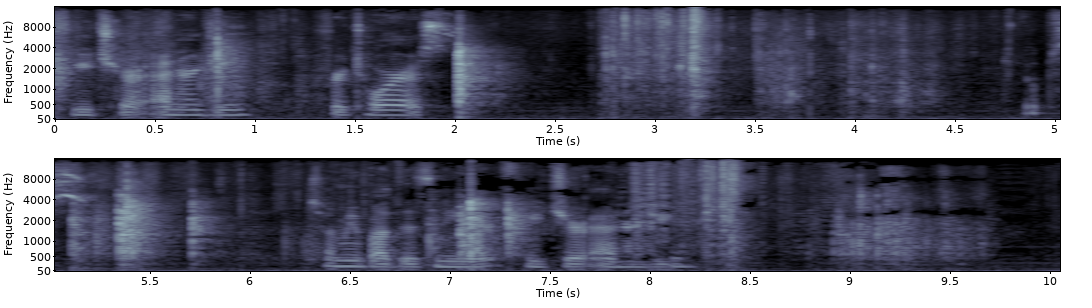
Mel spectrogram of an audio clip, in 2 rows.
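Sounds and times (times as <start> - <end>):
cards being shuffled: 2.7 - 4.9, 7.8 - 9.6.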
